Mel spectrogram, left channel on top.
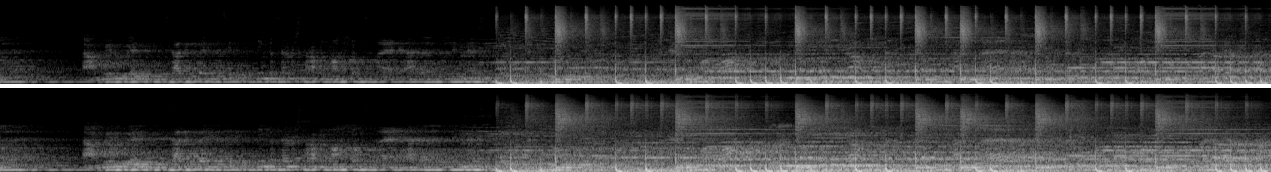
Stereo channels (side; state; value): left; quieter; 6.4 dB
